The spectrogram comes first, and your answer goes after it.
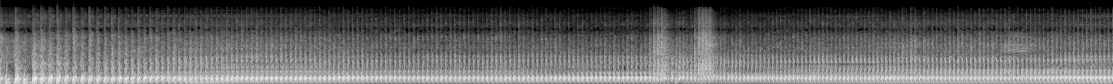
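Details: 1986 Honda Foreman 350 ATV after carb cleaning, starts easy, given a little tickle with a screwdriver; steady quick single-cylinder putter with no misses, clean healthy normal idle.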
